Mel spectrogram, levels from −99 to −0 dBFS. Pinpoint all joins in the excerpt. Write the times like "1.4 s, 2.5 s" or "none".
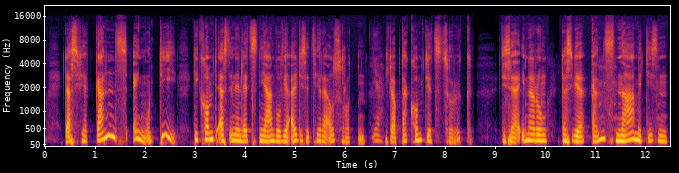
none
